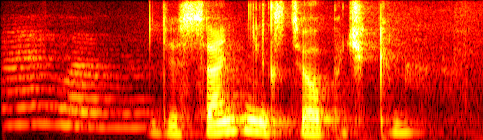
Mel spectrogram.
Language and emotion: Russian, neutral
